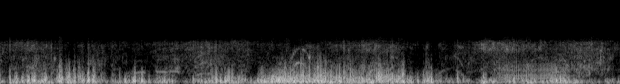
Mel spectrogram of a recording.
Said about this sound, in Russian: Хорошо, так плеск волн слышно. Ну, вот, видимо, где-то на берегу.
